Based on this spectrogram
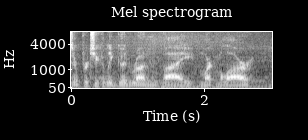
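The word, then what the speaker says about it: Mark Millar: Um there's a particularly good run by Mark Malar or Mark Miller as it's supposed to be pronounced.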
